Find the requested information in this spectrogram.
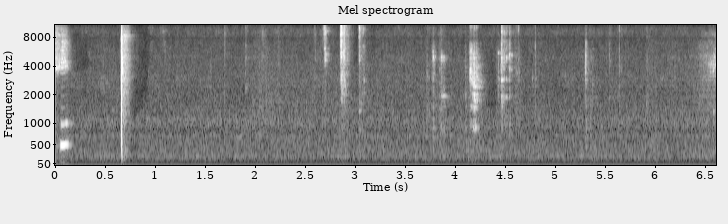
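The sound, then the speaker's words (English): Scissors cutting out a small numbered piece. A sharp click sounds near the start, followed by a few faint, scattered snips and clinks that are separated by quiet pauses. “Have to cut piece number 9. Which is you. So tiny. Tiny.”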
